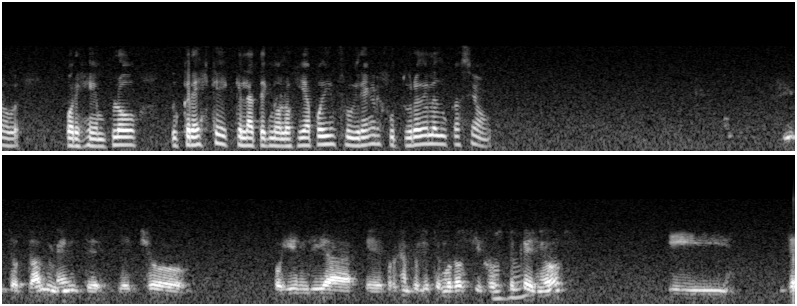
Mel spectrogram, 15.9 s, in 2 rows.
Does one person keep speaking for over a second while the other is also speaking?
No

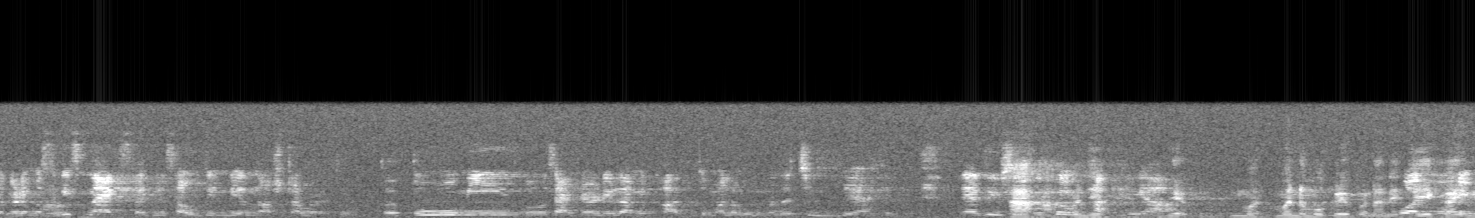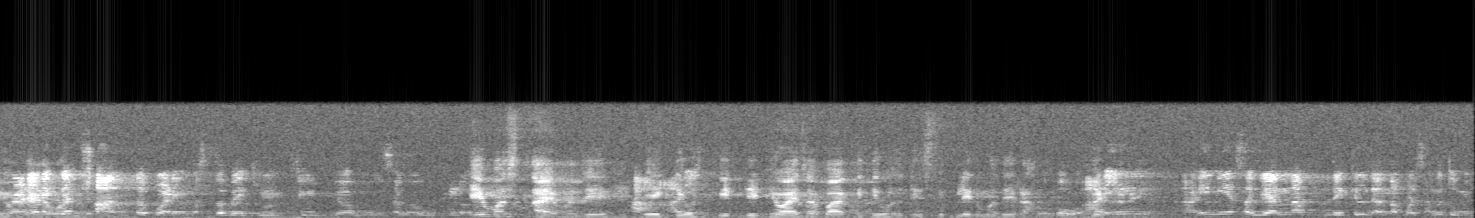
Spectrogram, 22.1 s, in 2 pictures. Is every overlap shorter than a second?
No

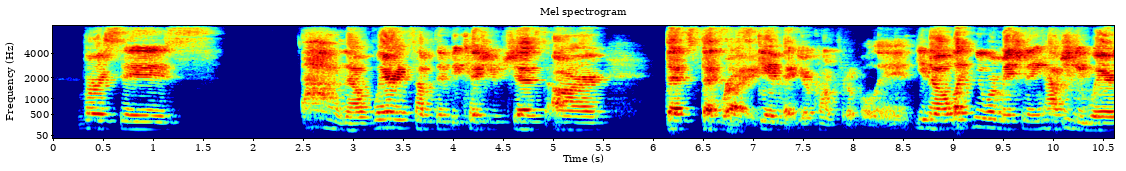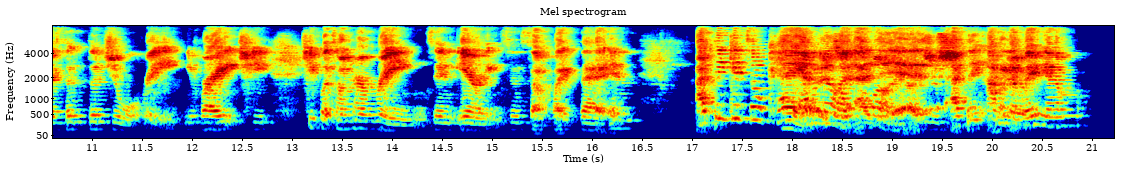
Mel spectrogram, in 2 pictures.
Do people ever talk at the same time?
Yes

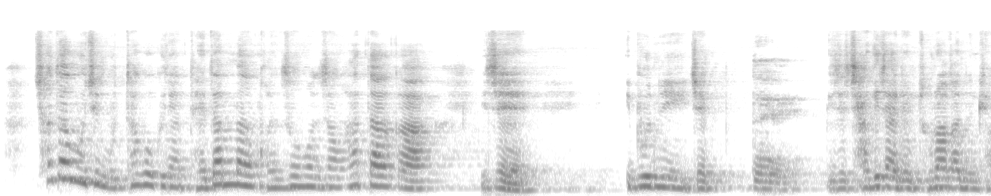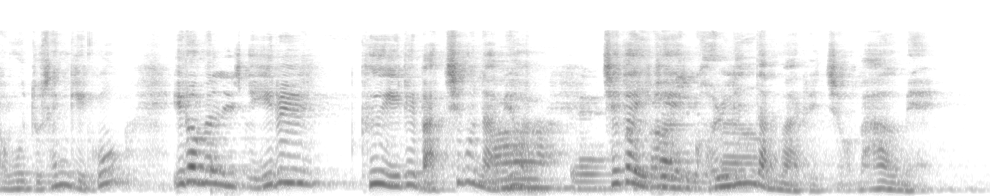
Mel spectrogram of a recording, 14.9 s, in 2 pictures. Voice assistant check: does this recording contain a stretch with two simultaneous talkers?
Yes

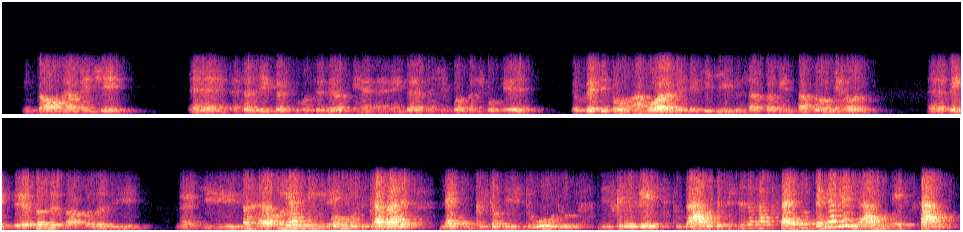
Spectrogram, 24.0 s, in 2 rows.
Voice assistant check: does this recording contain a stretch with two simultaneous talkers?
Yes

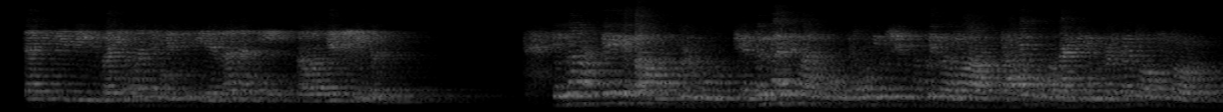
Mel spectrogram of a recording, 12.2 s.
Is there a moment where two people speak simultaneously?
No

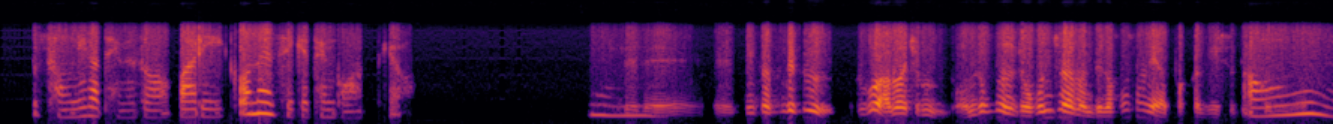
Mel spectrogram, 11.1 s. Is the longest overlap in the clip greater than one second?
No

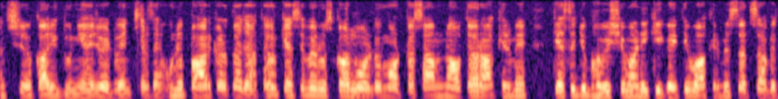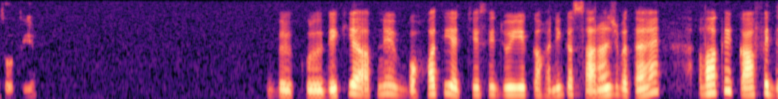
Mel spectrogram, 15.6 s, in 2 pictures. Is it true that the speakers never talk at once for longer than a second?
Yes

